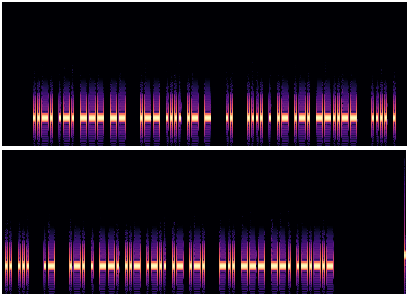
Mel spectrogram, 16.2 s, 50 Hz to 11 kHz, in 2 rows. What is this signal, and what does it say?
Morse code, heard as a keyed tone, about 28 wpm, 700 Hz. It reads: FROM WHAT I HEAR, HE IS A REGULAR DOG.
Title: Sentences from Top 1000 Words - Review Part 6 - 28wpm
